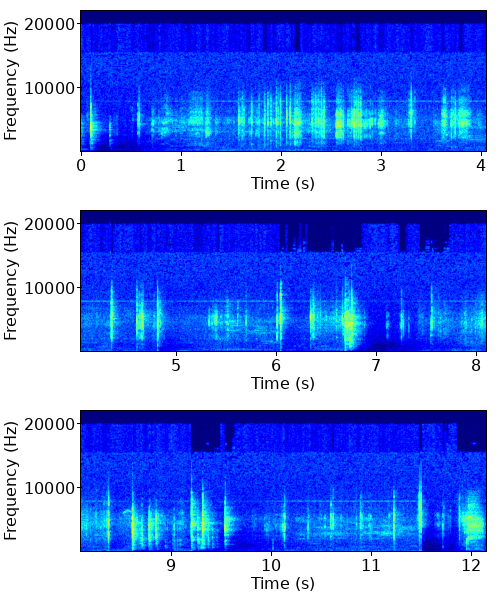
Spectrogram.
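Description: Scissors snipping and trimming a paper card cutout for a Christmas thank-you card, a series of close, crisp cuts and paper rustles in irregular bursts, with faint background noise between them.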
